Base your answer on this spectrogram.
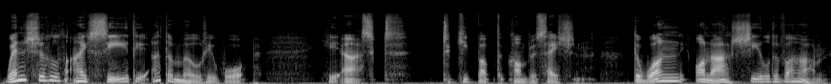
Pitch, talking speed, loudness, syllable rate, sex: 110 Hz, 145 wpm, -22 LUFS, 4.3 syllables/s, male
